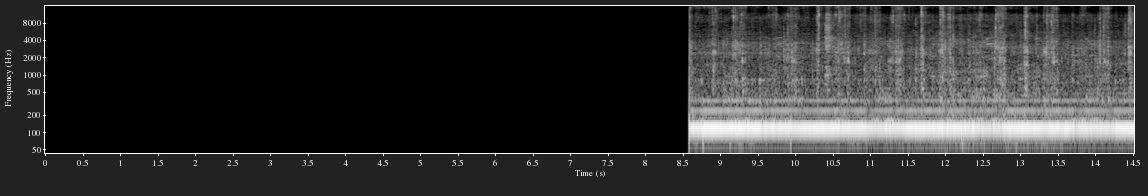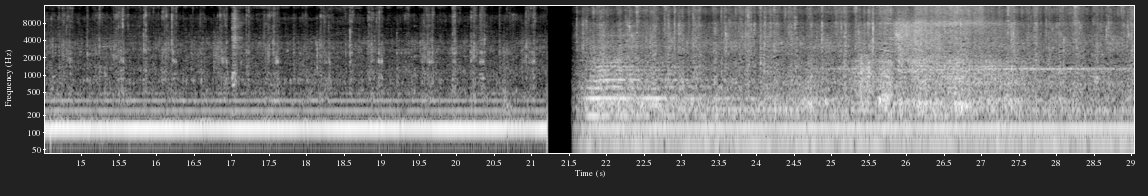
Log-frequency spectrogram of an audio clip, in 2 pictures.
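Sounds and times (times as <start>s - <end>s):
dishwasher pump humming: 8.6s - 29.0s.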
